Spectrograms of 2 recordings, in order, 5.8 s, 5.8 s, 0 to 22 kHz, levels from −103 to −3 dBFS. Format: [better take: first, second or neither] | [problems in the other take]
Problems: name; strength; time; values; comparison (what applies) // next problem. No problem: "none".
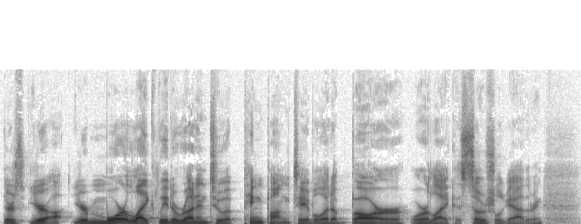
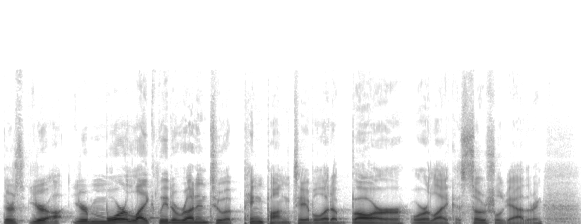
first | muffled; very; fading above 2 kHz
